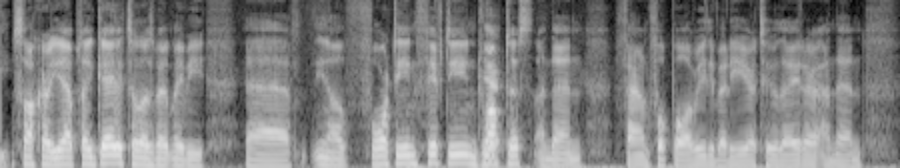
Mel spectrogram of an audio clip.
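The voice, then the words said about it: Dublin Irish accent. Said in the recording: “this is a Dublin accent ... I end up with a Dublin accent”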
